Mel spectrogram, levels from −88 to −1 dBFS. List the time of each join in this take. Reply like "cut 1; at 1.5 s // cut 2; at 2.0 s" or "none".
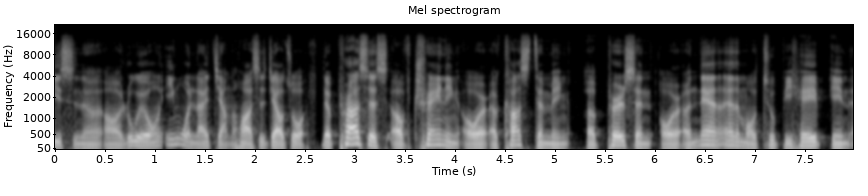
cut 1; at 2.6 s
